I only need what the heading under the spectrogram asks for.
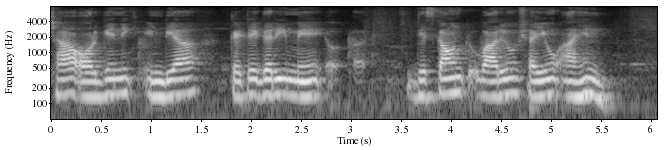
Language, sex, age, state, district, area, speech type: Sindhi, male, 18-30, Gujarat, Surat, urban, read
